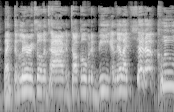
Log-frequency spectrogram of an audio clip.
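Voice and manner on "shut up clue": higher-pitched mock heckle; mock exasperation. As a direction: imitate fed-up listeners telling off a DJ. Voicing annoyed listeners at talkative DJ.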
